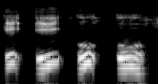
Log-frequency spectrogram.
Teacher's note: अगला प्रश्न है संवृत स्वर होते हैं तो ये होते हैं ई उ ऊ। इसके उच्चारण में कम मुख खुलता है।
